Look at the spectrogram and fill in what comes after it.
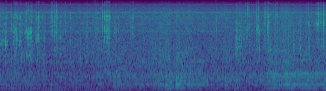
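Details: Hornets sounding alarm in their nest, a dense continuous buzz with rising and falling hum bands and rapid rustling, pattering taps throughout.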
